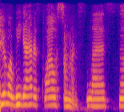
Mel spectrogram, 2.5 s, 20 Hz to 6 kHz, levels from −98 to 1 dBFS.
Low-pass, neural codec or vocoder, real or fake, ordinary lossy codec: 5.4 kHz; codec, 16 kHz, 0.5 kbps, X-Codec, HuBERT features, trained on general audio; fake; AAC, 48 kbps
